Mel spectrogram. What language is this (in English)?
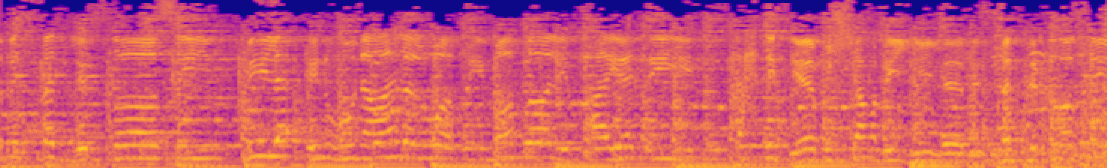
Arabic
